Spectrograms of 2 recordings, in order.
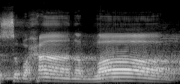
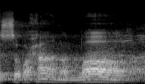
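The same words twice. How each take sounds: First: It is said even more loudly. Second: It is said loudly.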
